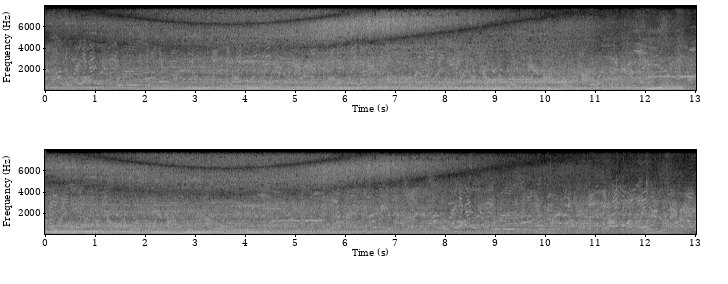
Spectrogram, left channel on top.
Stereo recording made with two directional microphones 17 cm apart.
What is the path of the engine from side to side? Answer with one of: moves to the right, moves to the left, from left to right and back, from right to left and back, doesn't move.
moves to the left.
